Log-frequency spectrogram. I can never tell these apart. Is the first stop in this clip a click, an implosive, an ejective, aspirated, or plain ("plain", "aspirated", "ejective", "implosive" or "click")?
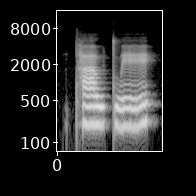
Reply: aspirated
